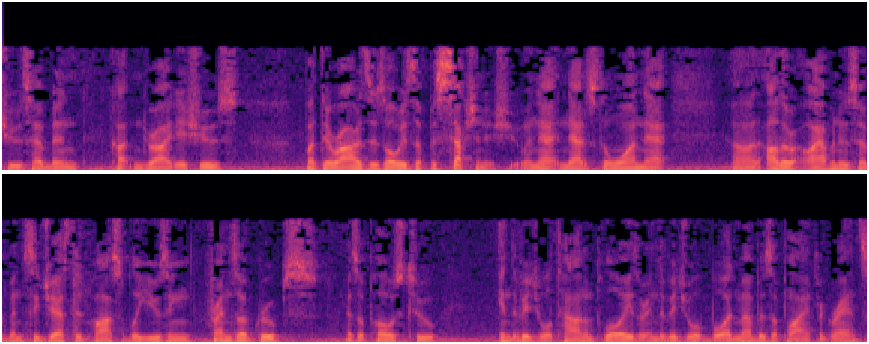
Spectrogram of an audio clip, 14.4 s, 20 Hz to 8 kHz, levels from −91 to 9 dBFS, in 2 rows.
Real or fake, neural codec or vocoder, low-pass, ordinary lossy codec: real; none; 7.2 kHz; MP3, 24 kbps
